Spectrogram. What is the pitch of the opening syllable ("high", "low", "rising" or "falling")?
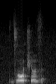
high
